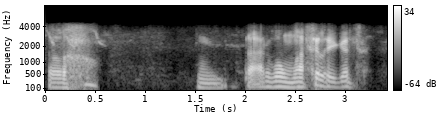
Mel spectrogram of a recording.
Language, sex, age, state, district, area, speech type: Bodo, male, 45-60, Assam, Chirang, rural, conversation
